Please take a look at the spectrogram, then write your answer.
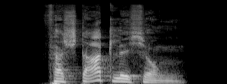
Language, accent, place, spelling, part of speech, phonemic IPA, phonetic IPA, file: German, Germany, Berlin, Verstaatlichung, noun, /fɛʁˈʃtaːtlɪçʊŋ/, [fɛɐ̯ˈʃtaːtlɪçʊŋ], De-Verstaatlichung.ogg
- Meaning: nationalization, socialization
